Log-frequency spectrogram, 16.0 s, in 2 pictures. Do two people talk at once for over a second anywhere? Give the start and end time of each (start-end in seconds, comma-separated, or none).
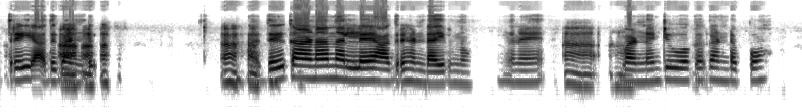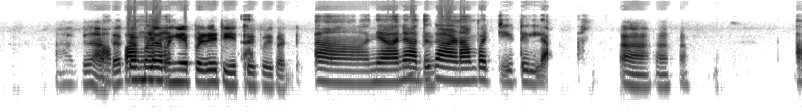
none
